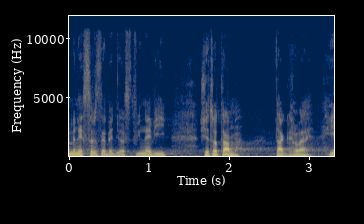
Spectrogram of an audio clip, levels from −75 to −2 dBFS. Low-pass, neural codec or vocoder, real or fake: 10.8 kHz; vocoder, 24 kHz, 100 mel bands, Vocos; fake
